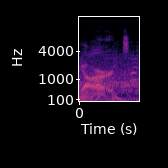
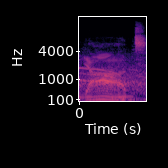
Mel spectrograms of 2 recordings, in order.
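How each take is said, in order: First: It is said in a plain, neutral accent. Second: It is said in a mock Boston accent.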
